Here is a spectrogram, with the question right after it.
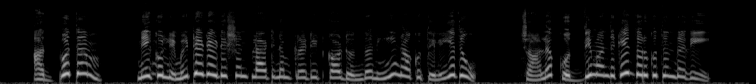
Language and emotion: Telugu, surprised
